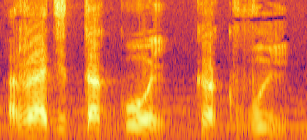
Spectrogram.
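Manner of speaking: loud, high, bitter tirade; furious wife. Acted. Wife denouncing her husband's mistress, furious loud outburst. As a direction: spit out the insults at her rival.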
